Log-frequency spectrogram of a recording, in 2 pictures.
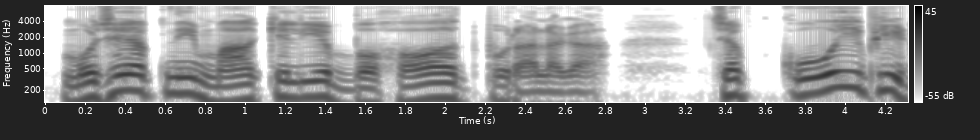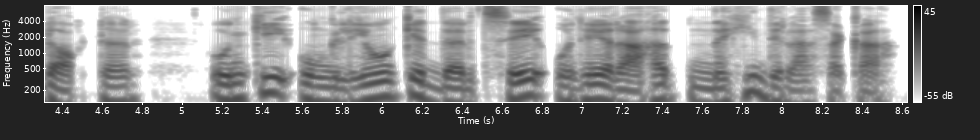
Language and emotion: Hindi, sad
